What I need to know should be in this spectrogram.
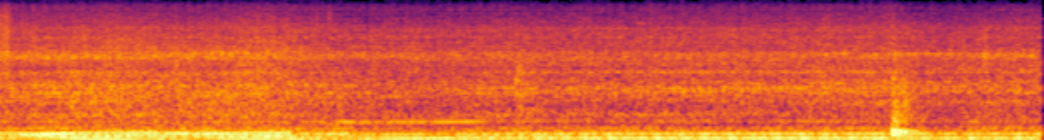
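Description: A vehicle's engine idles and rumbles steadily nearby as it turns.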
